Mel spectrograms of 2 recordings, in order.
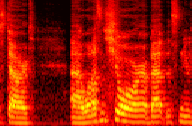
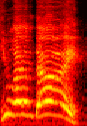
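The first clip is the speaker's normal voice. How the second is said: very high, slow mock-angry accusation; retold mad outburst; 13 semitones higher, 4 dB louder than usual. Fan retelling Journey getting mad at the Doctor, angry. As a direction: imitate her accusing him, pitch way up. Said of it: "Journey gets mad at him".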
